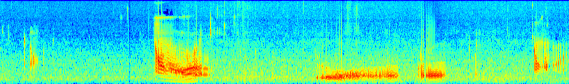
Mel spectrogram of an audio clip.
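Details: Borborygmi from a hungry girl: several loud, drawn-out gurgling growls with quieter rumbles between them; ordinary stomach growling from hunger.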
